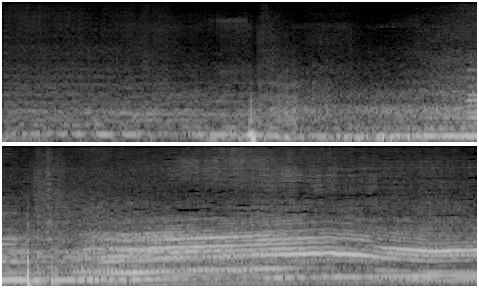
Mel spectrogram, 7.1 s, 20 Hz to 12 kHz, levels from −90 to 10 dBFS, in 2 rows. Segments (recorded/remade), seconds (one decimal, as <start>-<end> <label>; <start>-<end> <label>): 0.0-2.2 remade; 2.2-7.1 recorded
